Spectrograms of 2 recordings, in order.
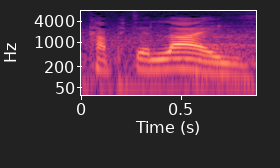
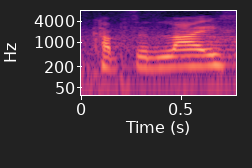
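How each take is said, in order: First: "capitalize" ending in a voiced z, -lize; American ending with z. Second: "Capitalize" ending in a voiceless s, -lise; British ending with s. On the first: Teacher showing American "capitalize" with a voiced z ending. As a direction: say "capitalize" with a buzzing z at the end. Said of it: "and the Americans is voiced". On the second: Teacher showing British "Capitalize" with a voiceless s ending. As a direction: say "Capitalize" with a hissed s at the end. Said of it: "the British is voiceless". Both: Shown as a demonstration.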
